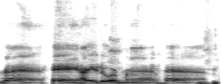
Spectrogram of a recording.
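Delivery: put-on old-timey announcer patter. Retelling a comedian's bit about how people used to talk: old-timey announcer voice. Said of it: "They used to talk like this".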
